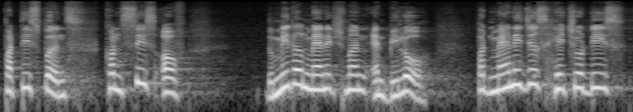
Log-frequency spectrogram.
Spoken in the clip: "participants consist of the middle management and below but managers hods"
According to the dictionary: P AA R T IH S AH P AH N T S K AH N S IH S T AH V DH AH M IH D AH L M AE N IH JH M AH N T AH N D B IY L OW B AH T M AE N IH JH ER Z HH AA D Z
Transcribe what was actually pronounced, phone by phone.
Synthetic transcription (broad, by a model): P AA T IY S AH P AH N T S K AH N S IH S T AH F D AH M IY D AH L M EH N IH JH M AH N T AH N B IY L OW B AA T M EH N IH JH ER S HH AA D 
